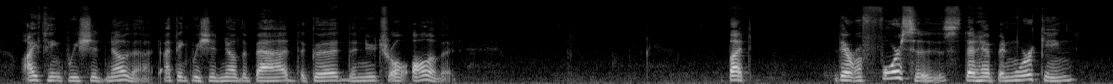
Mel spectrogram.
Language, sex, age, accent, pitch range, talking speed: English, female, 60-79, American, 170-195 Hz, 150 wpm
